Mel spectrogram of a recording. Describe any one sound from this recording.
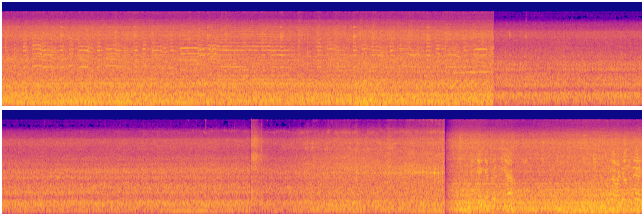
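A car engine hums steadily while driving on a road.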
